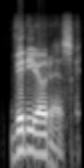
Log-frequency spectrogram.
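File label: "videodisc", American English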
